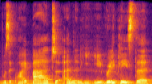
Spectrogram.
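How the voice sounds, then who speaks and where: Low-voiced woman interviewing. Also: moderate pace, gravelly, a little hiss or hum. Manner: gentle, encouraging, frequent "mm-hmm". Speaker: podcast host. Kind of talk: interviewer asking questions. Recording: echoey room with music underneath.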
